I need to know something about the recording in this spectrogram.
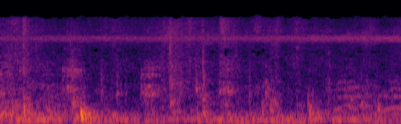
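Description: A dog panting softly.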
